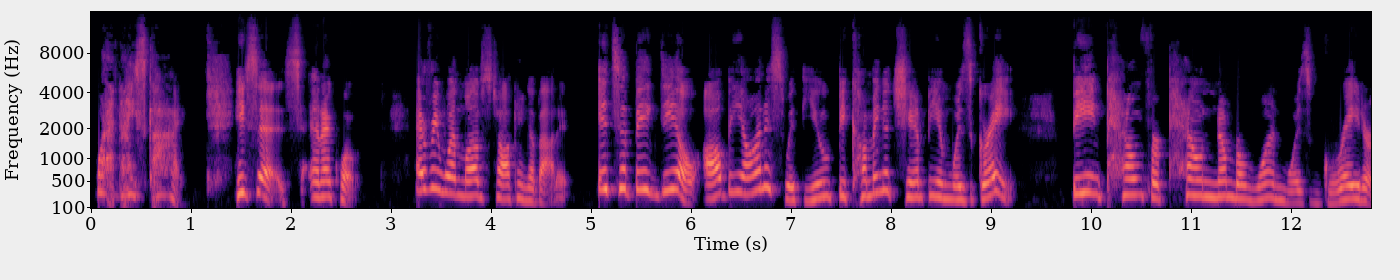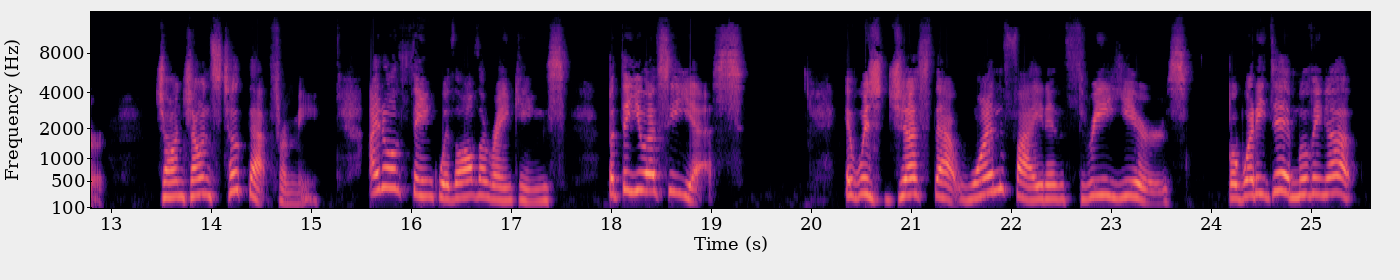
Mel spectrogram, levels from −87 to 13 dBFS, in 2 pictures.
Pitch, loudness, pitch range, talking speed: 255 Hz, -21 LUFS, 215-300 Hz, 160 wpm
